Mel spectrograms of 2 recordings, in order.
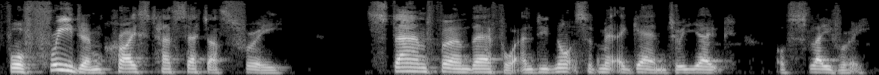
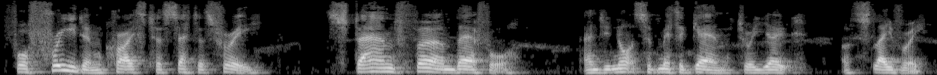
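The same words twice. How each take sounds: First: Slow, proclaimed like a slogan; slogan verse. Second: Slow, solemn verse reading; scripture reading. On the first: Shown as a demonstration. Preacher proclaiming the theme verse as a slogan, slow. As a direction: declare it slowly like a rallying cry. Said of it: "great slogan verse". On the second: Acted. Preacher reading the key verse to the church, slow and solemn. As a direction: read it slowly, weighing each word.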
